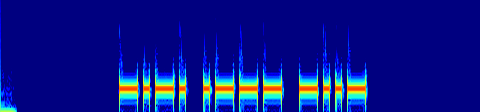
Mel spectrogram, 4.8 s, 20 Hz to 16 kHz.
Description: Morse code, heard as a keyed tone, about 21 wpm, 700 Hz. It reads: CJX
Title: USA Call Sign Postfixes - 3 Letters 20wpm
